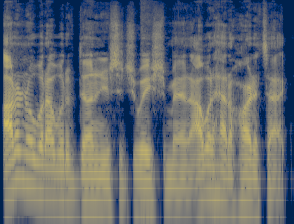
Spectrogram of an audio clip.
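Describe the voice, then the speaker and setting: A man hosting a podcast, reacting to his guest in relaxed casual chat. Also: medium pitch, rapid-fire, no room sound, clean studio sound. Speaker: podcast host.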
